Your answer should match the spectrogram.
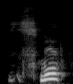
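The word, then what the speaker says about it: Psmith: a little bit less of this one because Smith silent P Smith is just not an enjoyable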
